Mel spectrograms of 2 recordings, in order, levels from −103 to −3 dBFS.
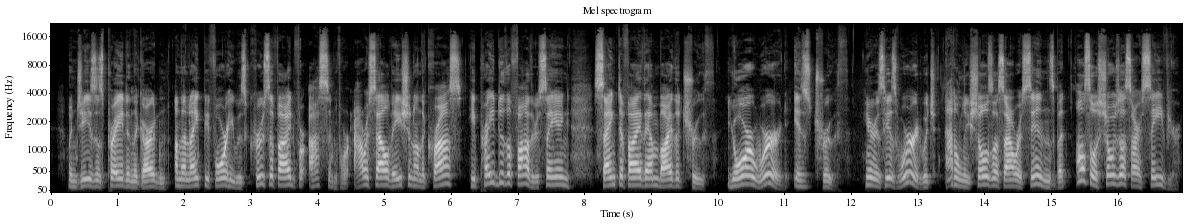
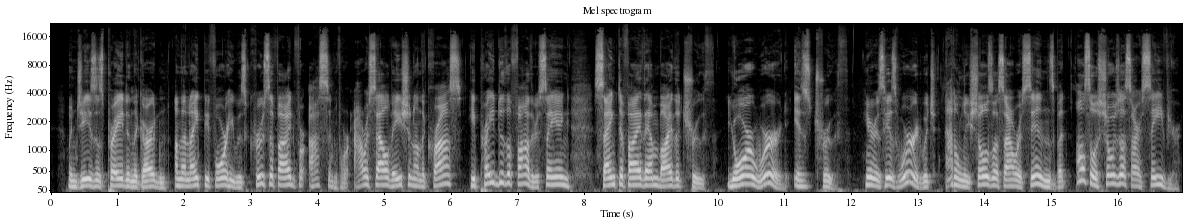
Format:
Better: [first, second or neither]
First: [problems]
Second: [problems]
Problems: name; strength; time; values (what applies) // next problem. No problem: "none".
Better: second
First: thin; very; fading below 900 Hz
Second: none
